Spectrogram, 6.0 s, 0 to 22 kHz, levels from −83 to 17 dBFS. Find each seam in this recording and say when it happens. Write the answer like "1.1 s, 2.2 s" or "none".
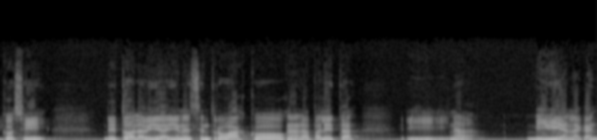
2.9 s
